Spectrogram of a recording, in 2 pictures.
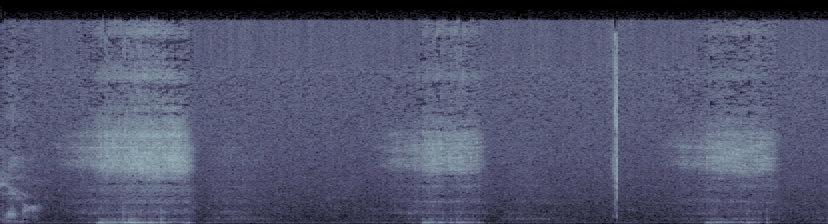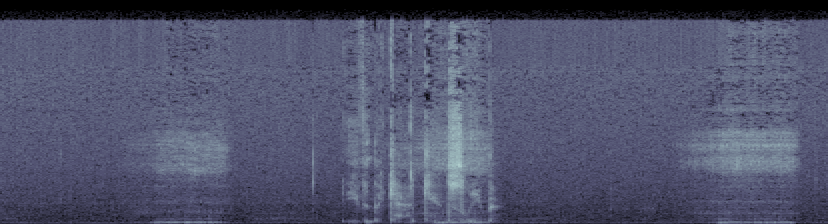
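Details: A woman snoring on her birthday, described as snoring like a plumber: regular low rattling snores, about six in sixteen seconds, with quiet pauses between breaths; ordinary snoring.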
